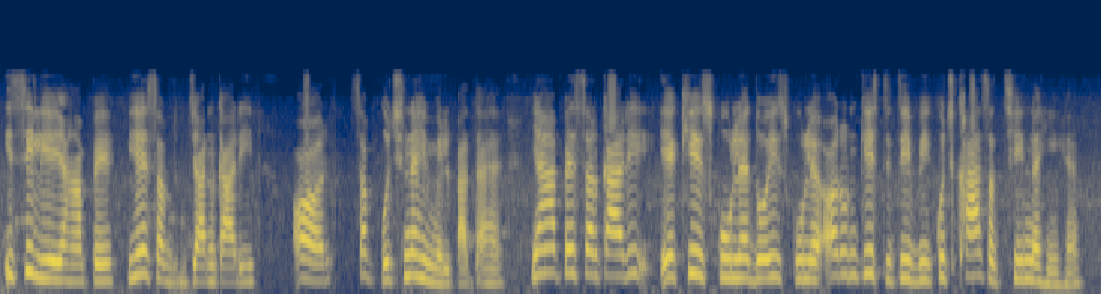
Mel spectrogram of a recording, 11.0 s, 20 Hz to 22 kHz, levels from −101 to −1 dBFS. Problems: none marked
